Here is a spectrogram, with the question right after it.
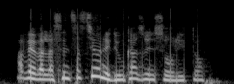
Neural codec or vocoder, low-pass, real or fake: none; 14.4 kHz; real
